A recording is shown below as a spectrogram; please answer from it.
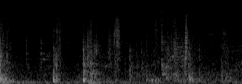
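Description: A child's footsteps: about four soft steps as he walks up to a keyboard.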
